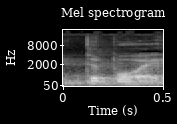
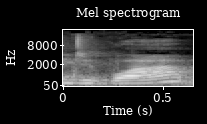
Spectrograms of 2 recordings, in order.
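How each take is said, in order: First: The name is pronounced the English way. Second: The name is pronounced the French way. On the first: The speaker calls it right. "He preferred to be called W E B Du Bois" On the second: The speaker calls it wrong. "which is of course a French last name"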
